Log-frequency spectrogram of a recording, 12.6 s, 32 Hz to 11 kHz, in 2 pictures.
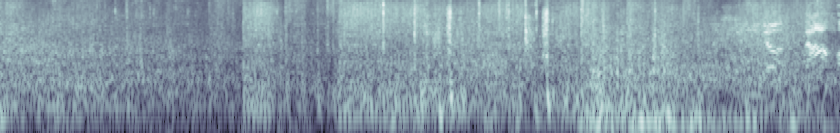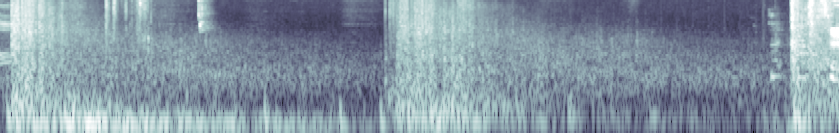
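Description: Tank combat in Battlefield 4 on a train track level, with heavy booming cannon blasts and explosions, dense gunfire throughout, loud and close, under occasional voices.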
